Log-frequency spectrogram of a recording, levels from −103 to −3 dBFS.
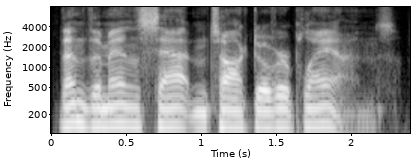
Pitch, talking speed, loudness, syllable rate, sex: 115 Hz, 200 wpm, -17 LUFS, 4.6 syllables/s, male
